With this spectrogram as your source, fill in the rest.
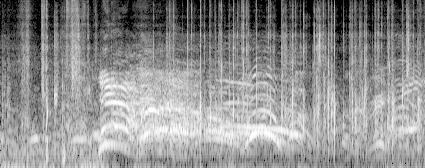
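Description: Men and women shout and cheer outdoors after a point.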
